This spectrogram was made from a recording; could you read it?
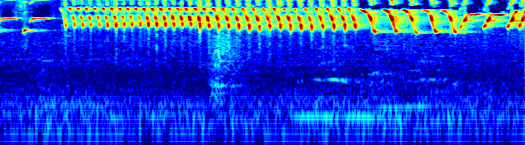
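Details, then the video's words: Canary calling its flock with song: a few short chirps, then a long, dense, fast trill of rolling notes that changes pitch partway through and runs to the end. "Tiếng chim Hoàng Yến hót gọi đàn"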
